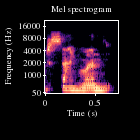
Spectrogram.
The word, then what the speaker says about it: Simon: It is Simon or Simon?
